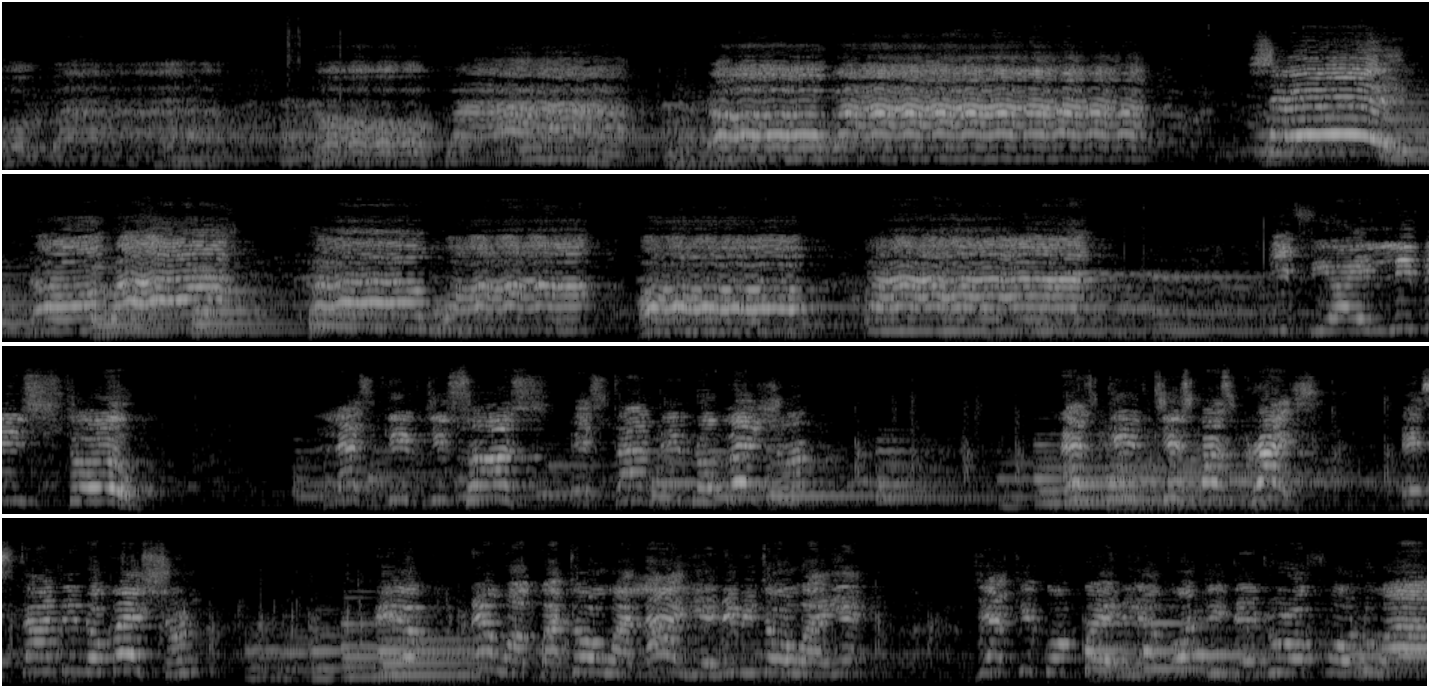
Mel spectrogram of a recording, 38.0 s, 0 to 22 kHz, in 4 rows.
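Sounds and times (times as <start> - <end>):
woman singing into a microphone: 0.0 - 7.7, 8.4 - 19.8.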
